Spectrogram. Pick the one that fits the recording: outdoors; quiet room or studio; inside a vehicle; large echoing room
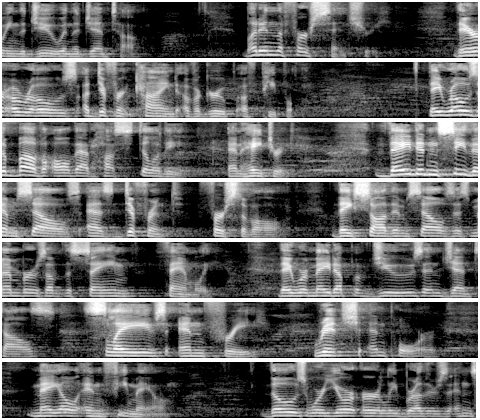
large echoing room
